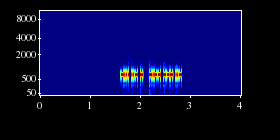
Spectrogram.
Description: Morse code, heard as a keyed tone, about 62 wpm, 700 Hz. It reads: BUT YOU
